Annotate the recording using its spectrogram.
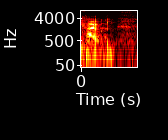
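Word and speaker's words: Cywen: His sister Kywin, or Cohen as the Audible book pronounces it, and I think Philip Chase said it would be Cohen, so Cohen. I'm saying Kywin.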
